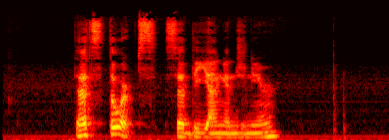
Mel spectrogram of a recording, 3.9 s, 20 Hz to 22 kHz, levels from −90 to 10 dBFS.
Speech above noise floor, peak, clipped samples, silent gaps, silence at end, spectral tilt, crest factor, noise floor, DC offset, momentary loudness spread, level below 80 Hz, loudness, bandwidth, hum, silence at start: 32 dB; -6 dBFS; under 0.1%; none; 1.1 s; -4 dB/octave; 22 dB; -57 dBFS; under 0.1%; 9 LU; -58 dBFS; -25 LUFS; 15.5 kHz; none; 0.7 s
